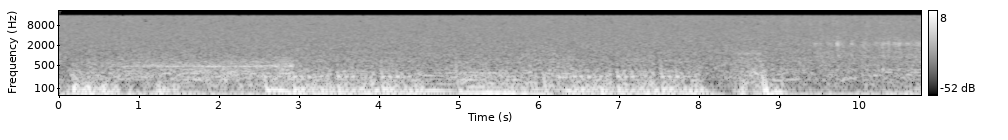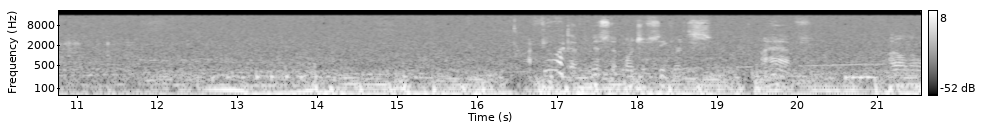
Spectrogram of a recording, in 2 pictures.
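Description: A middle-aged man talks casually into a close microphone.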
